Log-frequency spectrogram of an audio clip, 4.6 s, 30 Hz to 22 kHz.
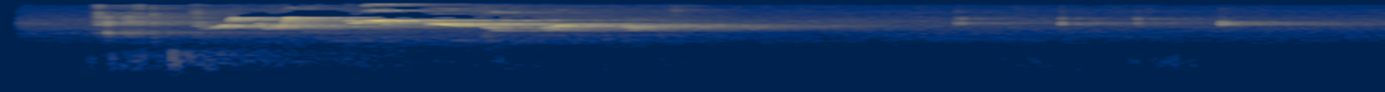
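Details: Blue-and-white flycatcher singing on a mountain in spring, cloudy at 14°C after rain: a clear, high whistled phrase sliding downward over about two seconds, followed by a few brief, thin high notes.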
